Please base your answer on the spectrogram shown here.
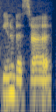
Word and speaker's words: Buena Vista: It is pronounced Buena Vista.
